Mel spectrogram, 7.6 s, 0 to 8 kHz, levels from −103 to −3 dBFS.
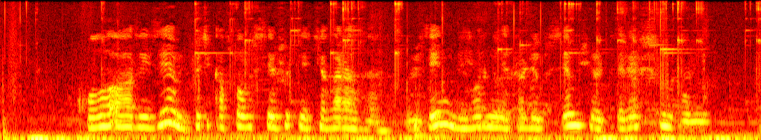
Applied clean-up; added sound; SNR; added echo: none; Chink, clink; 5 dB; none.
